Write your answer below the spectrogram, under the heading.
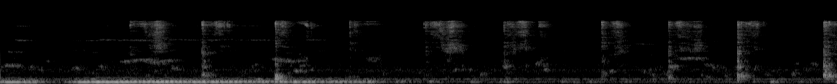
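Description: Metal spoon and fork scraping and turning fried tofu and pork pieces in a frying pan, with about ten short scrapes at a steady pace. A low hum runs under the first few seconds and then fades.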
